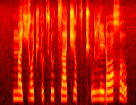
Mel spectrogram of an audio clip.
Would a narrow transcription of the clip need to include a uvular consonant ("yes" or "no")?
yes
